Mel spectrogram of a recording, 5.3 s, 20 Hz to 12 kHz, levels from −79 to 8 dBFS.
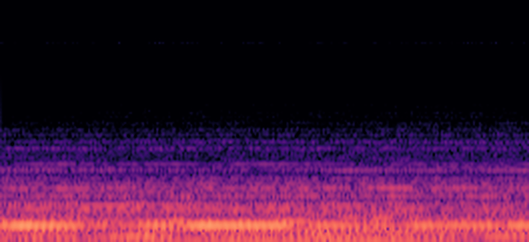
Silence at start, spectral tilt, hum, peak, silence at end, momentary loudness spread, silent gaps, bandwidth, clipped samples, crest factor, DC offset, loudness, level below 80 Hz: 0 s; -14 dB/octave; none; -8 dBFS; 0 s; 6 LU; none; 2 kHz; under 0.1%; 10 dB; under 0.1%; -20 LUFS; -26 dBFS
